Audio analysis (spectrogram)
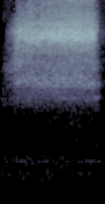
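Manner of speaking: long soft "shhh"; shush. Retold or imitated. Buddy silences the hunter, long shush. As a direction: hush him with a drawn-out shush.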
